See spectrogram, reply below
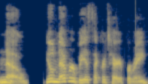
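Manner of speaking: mock rudest possible no, rude and dismissive. Retelling the agent's refusal to hire as a secretary: imitating a rude voice. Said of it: "in the rudest voice I'll never forget".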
